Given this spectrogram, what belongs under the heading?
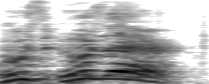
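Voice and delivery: very high-pitched, very loud yell. Voicing someone inside a barred house as a dog barks: yelling from behind a door. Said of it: "you hear a voice, uh, yell".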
